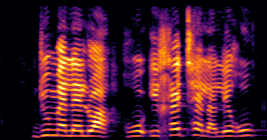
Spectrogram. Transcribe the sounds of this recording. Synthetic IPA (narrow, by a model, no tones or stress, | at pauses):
dumɛlɛlwaɣʊʔik͡xʰɛtʰɛlalɪɣʊ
